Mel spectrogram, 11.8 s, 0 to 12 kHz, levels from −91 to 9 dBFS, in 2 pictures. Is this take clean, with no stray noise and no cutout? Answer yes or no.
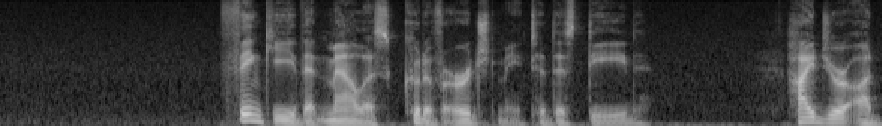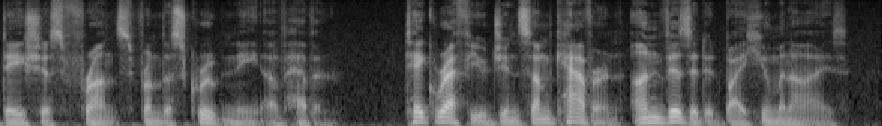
yes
